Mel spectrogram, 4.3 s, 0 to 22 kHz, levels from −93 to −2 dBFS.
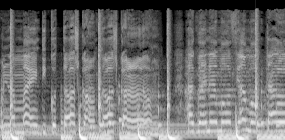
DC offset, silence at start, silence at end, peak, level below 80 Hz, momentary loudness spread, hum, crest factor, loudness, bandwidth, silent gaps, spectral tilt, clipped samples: under 0.1%; 0 s; 0 s; 0 dBFS; -16 dBFS; 5 LU; none; 12 dB; -13 LUFS; 17 kHz; none; -5.5 dB/octave; under 0.1%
